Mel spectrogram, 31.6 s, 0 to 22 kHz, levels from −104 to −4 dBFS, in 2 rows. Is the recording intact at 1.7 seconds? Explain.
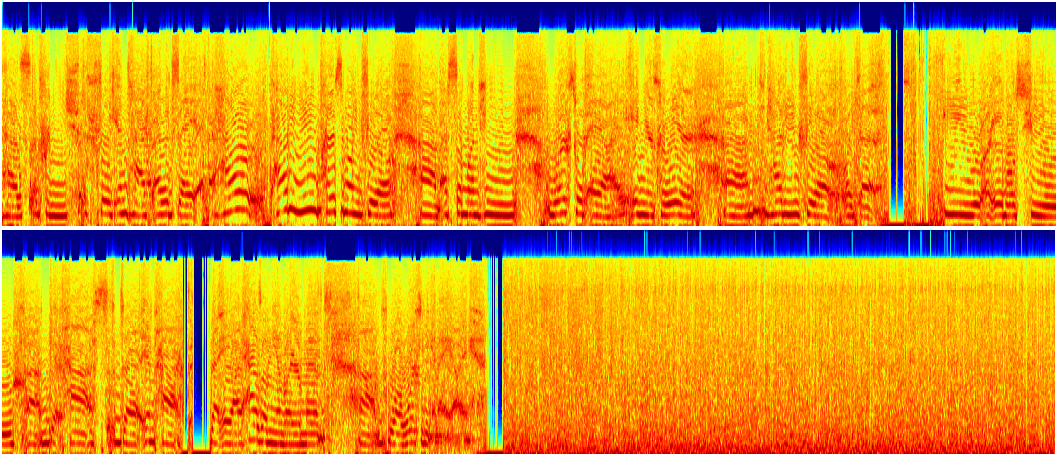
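No, not at 1.7 s or anywhere else in this speech clip, since the damage runs from start to finish. It sounds like signed and unsigned mixed up, most likely 16-bit samples read with the wrong sign convention. Flipping the top bit turns every zero crossing into a leap across the full range, so you hear loud, harsh distortion, and the quiet stretches come out just as loud as the rest.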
